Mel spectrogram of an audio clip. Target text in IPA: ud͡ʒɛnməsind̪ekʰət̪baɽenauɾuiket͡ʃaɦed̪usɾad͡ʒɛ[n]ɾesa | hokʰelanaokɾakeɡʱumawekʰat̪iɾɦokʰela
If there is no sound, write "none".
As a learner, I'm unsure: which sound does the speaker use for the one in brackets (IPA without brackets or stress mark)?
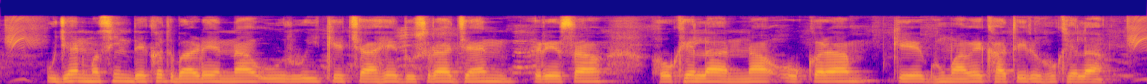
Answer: n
